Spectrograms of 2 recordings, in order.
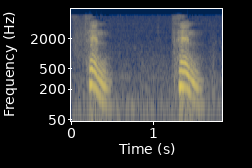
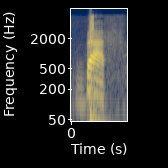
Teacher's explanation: it is a voiceless dental sound · of this word thin thin and the final sound of bath you can feel that the tip of the tongue your tongue touches the upper teeth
